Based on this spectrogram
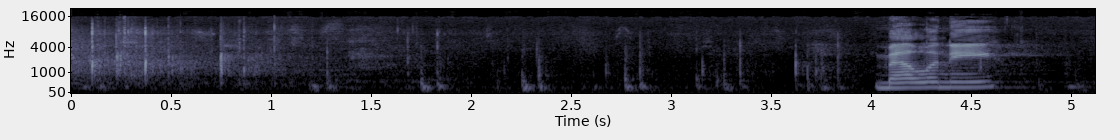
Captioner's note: applauding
